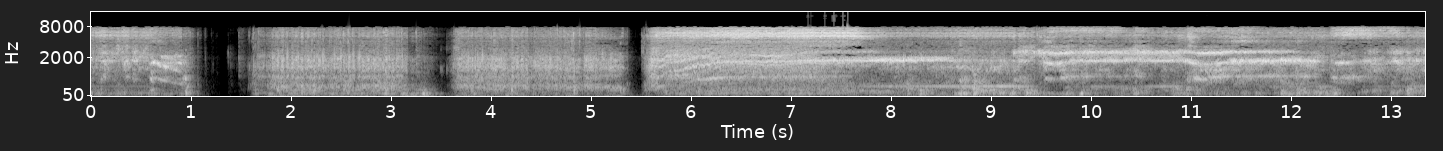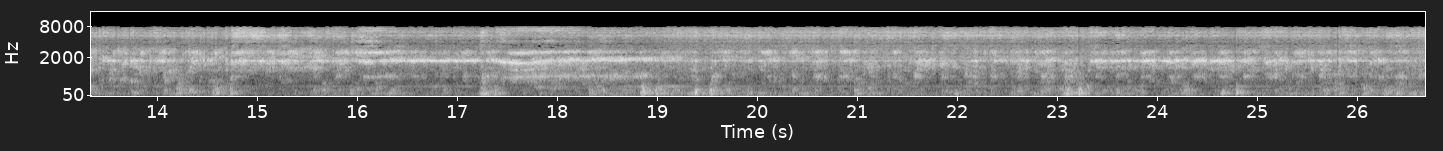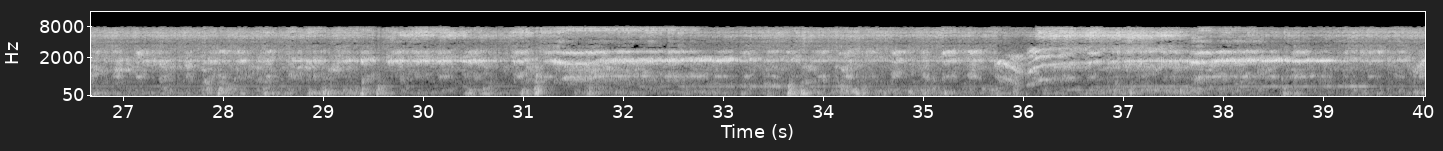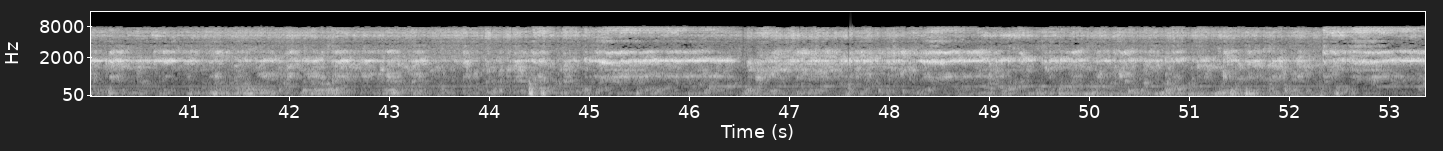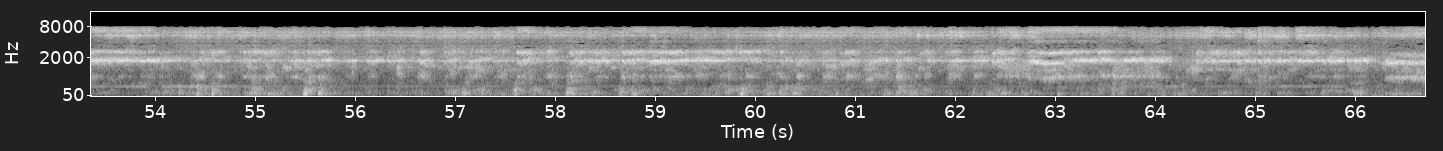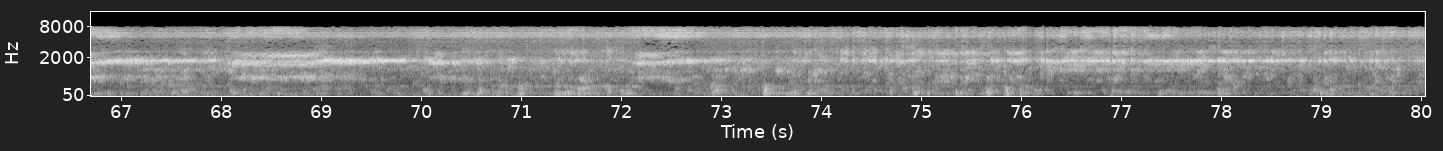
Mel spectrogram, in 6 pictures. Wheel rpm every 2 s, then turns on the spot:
100, 20, 30, 200, 230, 230, 230, 230, 230, 230, 230, 230, 230, 230, 240, 230, 230, 220, 210, 230, 230, 230, 230, 230, 230, 240, 230, 240, 240, 230, 230, 230, 230, 230, 220, 230, 230, 230, 230, 230.
0-4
